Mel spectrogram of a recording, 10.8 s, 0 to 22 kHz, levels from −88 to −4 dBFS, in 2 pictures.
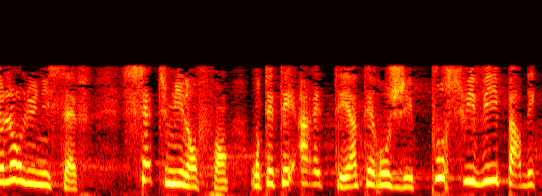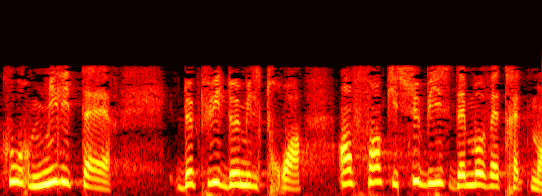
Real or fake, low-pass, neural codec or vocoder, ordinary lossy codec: real; 5.4 kHz; none; none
